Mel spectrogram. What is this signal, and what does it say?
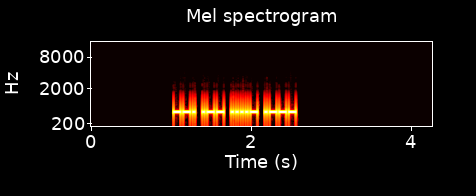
Morse code, heard as a keyed tone, about 40 wpm, 700 Hz. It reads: GW4J
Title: Call Signs Repeated 2x - 40wpm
